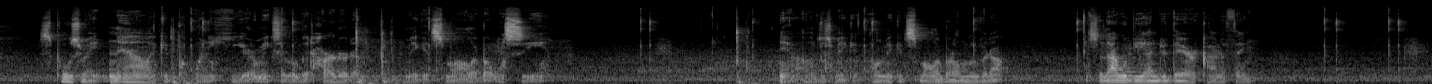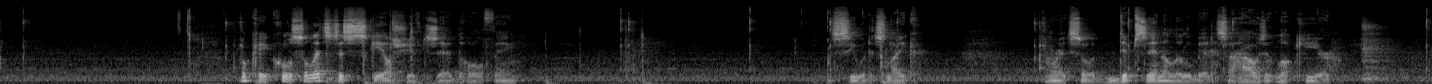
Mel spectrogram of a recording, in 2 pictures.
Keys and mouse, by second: 1.7 ctrl+r, 3.6 a, 3.8 Tab, 6.4 click, 7.3 a, 13.2-14.8 drag, 14.8-18.0 middle drag, 18.0 s, 21.8-26.6 drag, 23.1 a.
